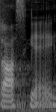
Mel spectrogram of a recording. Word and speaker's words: Dossier: from the brand dossier I assume it's pronounced dossier like glossier it could be dossier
